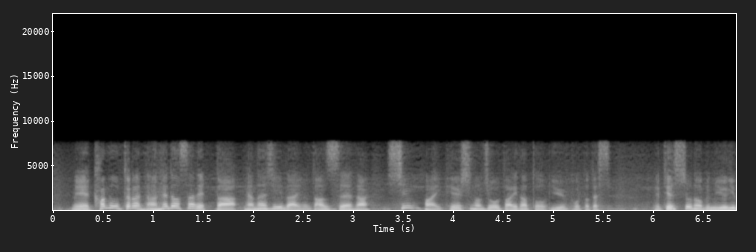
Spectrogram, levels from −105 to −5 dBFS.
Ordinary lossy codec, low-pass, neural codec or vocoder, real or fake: none; none; codec, 16 kHz, 0.5 kbps, FunCodec, trained on Chinese and English, 25 frames a second; fake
